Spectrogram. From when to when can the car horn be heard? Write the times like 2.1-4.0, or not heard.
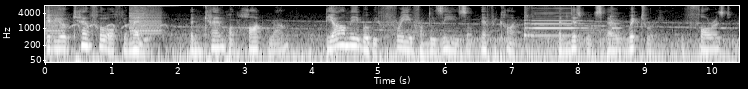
1.2-1.8, 7.2-8.7.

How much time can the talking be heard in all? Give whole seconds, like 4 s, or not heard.
10 s.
